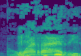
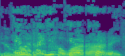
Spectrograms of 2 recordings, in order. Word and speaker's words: Hwarari: And I met an artist named Carmen, forgive me if I don't pronounce this right, Huarari. – Okay. – H-W-A-R-A-R-I. – Let's say this. – Huarari. – Huarari.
